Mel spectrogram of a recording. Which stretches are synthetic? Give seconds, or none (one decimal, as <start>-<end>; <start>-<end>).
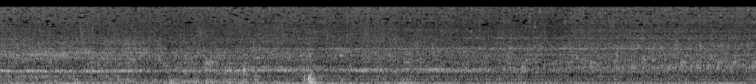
none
